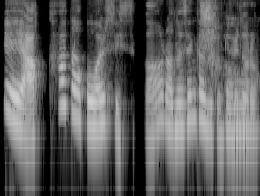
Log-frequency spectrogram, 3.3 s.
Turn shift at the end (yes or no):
yes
